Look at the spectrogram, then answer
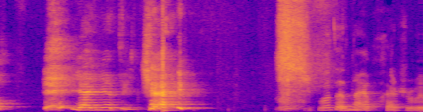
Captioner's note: laughing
